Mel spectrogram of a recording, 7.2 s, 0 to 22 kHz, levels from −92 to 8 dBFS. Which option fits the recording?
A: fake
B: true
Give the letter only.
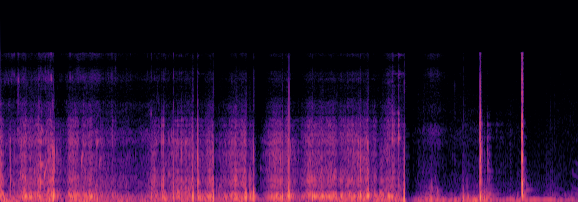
B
